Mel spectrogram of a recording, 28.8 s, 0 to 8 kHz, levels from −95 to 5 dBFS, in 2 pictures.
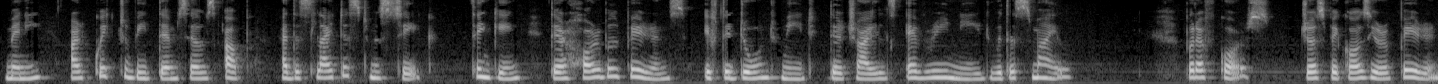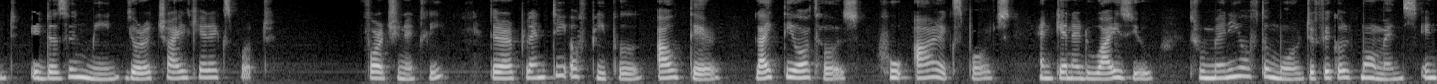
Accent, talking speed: Indian, 140 wpm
